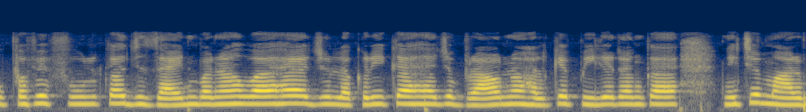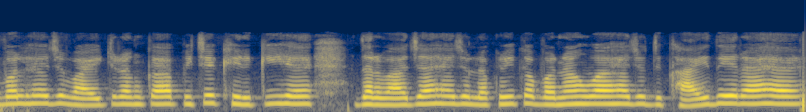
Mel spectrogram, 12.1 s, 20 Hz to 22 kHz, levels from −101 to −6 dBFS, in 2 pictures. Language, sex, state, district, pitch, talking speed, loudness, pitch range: Hindi, female, Haryana, Jhajjar, 230 Hz, 220 wpm, -16 LUFS, 220-240 Hz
